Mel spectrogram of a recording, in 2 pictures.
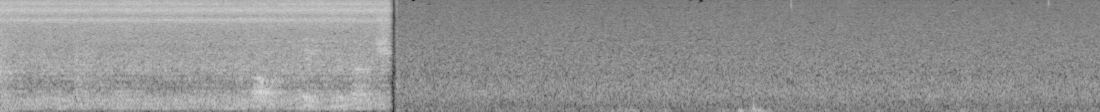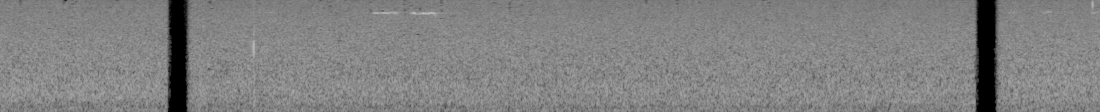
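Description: Steady hiss of a gas canister stove burning under a pot, with voices over it; after about three seconds it cuts off abruptly to a faint, steady outdoor background hiss with one soft thump.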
